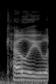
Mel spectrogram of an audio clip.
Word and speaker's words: Kelly: Well, everything rhymes with Kelly, like smelly and jelly and belly and...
